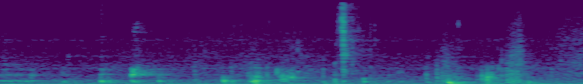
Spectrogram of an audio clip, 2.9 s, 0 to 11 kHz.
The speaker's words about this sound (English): Sorry, I'm speaking into a 2-litre jug. Actual pouring jug of juice. Because that's how I like to drink my juice. Because it just has a 2-litre tops.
